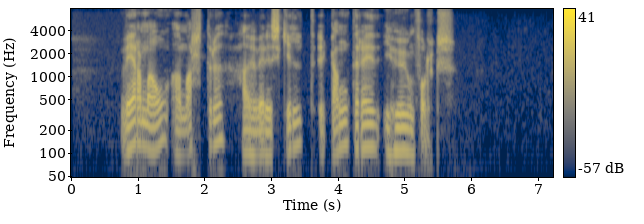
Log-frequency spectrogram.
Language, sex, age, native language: Icelandic, male, 20-29, Icelandic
